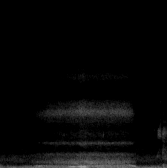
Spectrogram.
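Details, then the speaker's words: Small pet dog snoring while sleeping sweetly: soft, low snoring, one drawn-out breath with a rough flutter. "храпит песик. Сладенько спит и храпит."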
